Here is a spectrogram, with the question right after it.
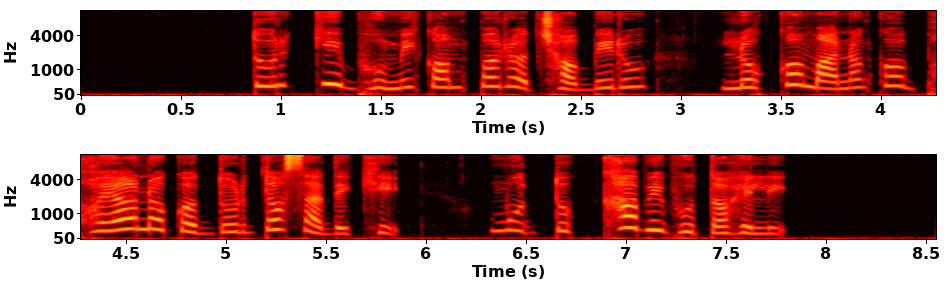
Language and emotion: Odia, sad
